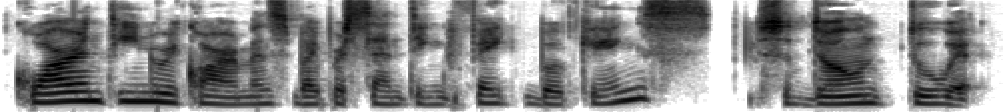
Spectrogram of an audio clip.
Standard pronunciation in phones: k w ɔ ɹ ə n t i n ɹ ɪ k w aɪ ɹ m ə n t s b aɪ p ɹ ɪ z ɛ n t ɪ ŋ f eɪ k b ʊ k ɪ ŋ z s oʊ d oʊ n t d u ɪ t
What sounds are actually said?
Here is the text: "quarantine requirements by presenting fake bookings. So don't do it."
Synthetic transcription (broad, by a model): k w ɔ ɹ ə n t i n ɹ ɪ k w aɪ ɹ m ə n t s b aɪ p ɹ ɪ s ɛ n t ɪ ŋ f eɪ k b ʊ k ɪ ŋ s s oʊ d oʊ n t d u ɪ t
